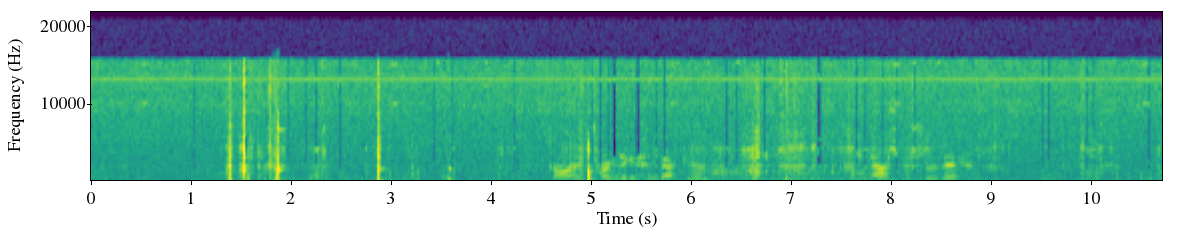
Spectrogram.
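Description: A few sharp, irregular knocks close to the microphone, bunched in the first few seconds with single ones later, then faint indistinct voices in the background.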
